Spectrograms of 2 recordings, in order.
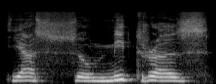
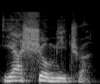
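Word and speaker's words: Yaśomitra: Um in this he quotes the uh Yasum Yasumitra's commentary to the Abid Dharma Kosha. Am I pronouncing that right? Is it Yasumitra? Yashomitra Yashomitra was a commentator of Abid Dharma Kosha.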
